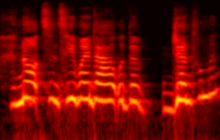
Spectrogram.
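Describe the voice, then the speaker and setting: A woman's voice: very high-pitched, brisk. A woman acting a genteel, anxious wife and mistress of a country house in a radio play, polite but commanding with servants. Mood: puzzled, anxious.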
